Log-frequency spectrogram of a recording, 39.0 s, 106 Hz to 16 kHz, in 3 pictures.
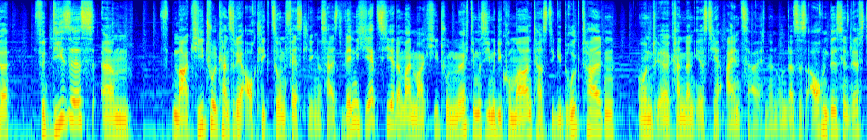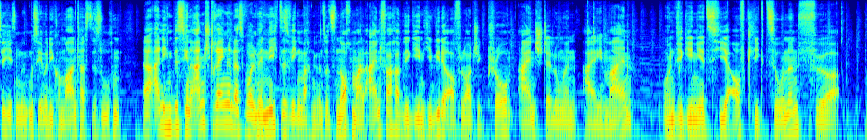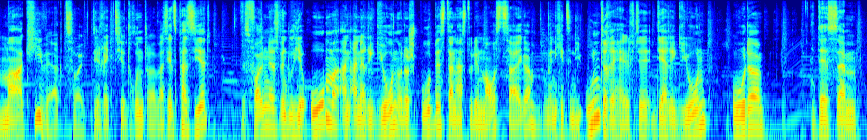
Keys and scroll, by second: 0.2 super+z.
